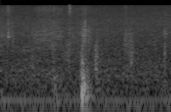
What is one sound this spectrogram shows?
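A backpack thumps onto the ground.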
